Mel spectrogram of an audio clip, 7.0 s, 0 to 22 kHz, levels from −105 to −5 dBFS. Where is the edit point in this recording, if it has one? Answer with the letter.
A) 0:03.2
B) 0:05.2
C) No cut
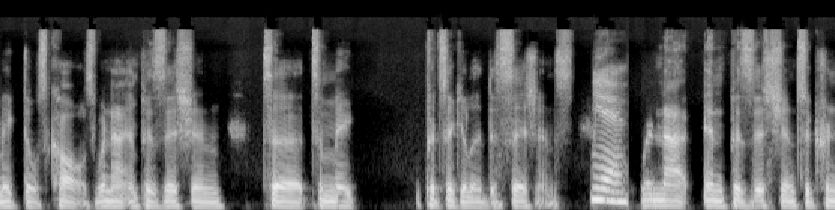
B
